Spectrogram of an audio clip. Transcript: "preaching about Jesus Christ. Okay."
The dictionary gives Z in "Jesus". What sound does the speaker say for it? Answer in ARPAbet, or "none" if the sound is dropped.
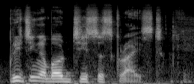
S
